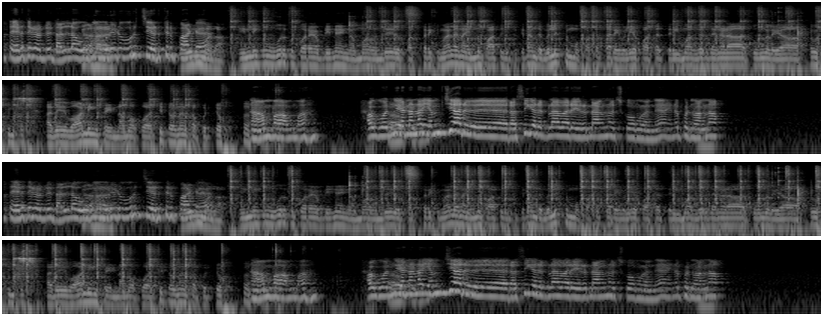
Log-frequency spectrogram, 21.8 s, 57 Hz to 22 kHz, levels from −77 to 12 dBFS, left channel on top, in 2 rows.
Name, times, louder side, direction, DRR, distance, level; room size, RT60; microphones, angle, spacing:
voice 1, 0.0-2.8 14.2-15.1 15.8-20.4, left 4 dB, 90° left, 1.3 m, -27 dB
voice 2, 1.0-1.5 2.4-14.9 15.7-16.6 20.2-20.4, left 3 dB, 55° left, 0.7 m, -35 dB
sound 1, 3.0-4.0 4.8-13.6 13.8-14.1 14.5-15.0 15.3-15.5, right 6 dB, 50° right, 2.6 m, -33 dB
sound 2, 4.6-4.9 5.3-5.6 8.1-8.3 10.2-11.4, right 7 dB, 35° right, 1.0 m, -31 dB
10.0 x 6.1 x 4.9 m
head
